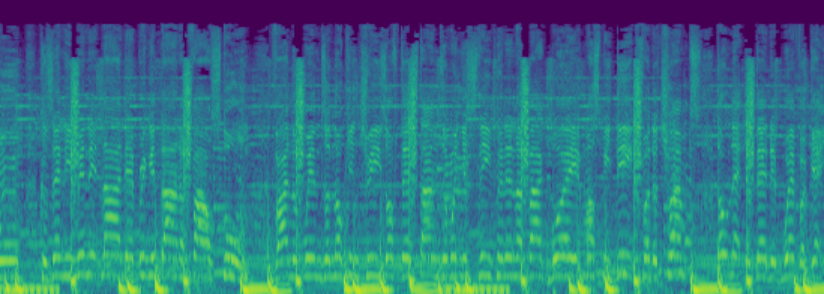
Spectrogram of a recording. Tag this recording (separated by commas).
Music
